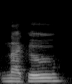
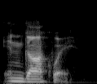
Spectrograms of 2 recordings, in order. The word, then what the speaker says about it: Ngakoue: Yannick Ngakoue. – Yannick Ngakoue, yeah. – Yannick Ngakoue. – Thank you. Yannick Ngakoue. It's like Yama. It's like my Twitter account. Like, you barely pronounce the N.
